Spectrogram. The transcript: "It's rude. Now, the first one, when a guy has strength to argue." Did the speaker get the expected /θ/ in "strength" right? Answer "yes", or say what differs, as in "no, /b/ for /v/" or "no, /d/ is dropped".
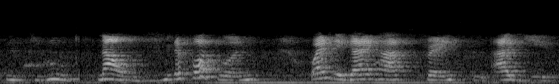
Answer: no, /s/ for /θ/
